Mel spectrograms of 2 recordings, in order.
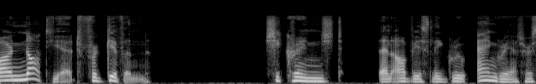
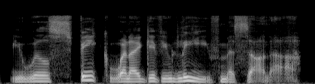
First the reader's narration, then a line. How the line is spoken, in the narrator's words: he replied coldly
